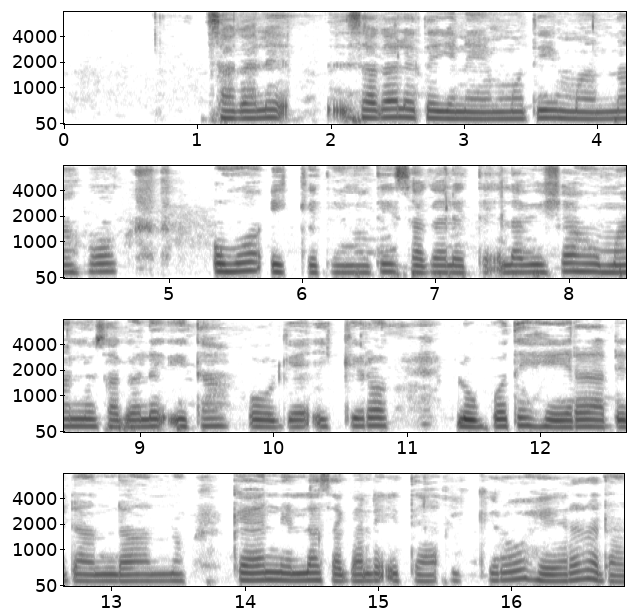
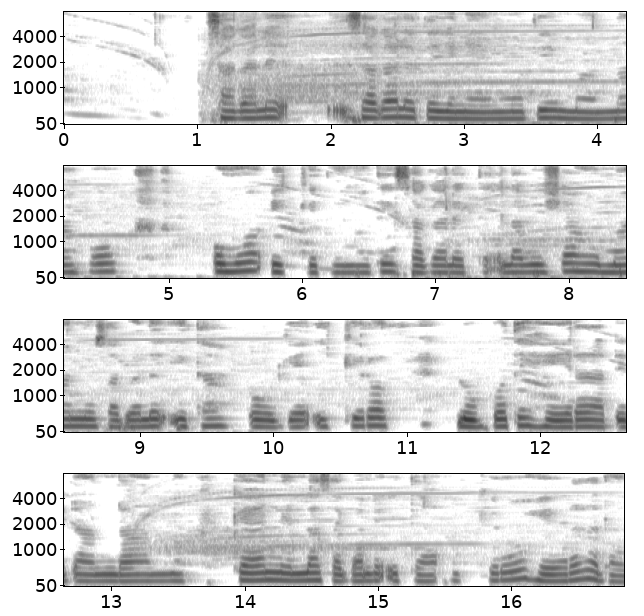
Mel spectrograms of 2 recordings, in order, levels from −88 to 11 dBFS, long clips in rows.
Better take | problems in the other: first | noise reduction (classical method log-MMSE)

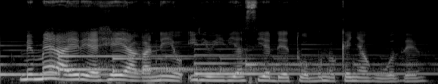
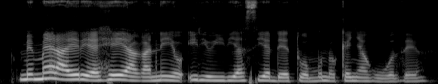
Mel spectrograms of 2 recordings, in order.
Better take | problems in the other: second | background sound (Piano); 5 dB below the speech

